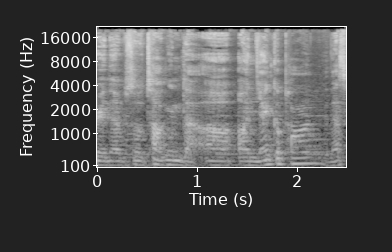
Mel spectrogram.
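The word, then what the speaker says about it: Onyankopon: like hanj later and episode talking to uh on yankapon that's how you say his name when i'm not butchering it on yankapon but um yeah they're talking they're chatting up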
